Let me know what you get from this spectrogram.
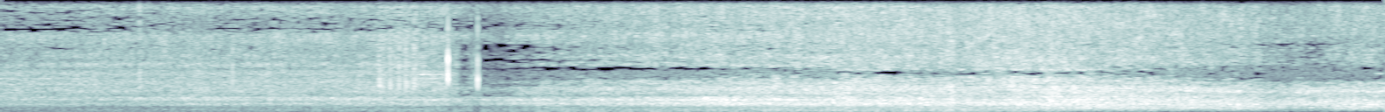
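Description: Diesel-electric locomotive-hauled passenger train approaching and passing at speed: a rumbling rush of engine and wheels that grows steadily louder as the coaches go by close.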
